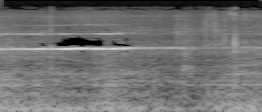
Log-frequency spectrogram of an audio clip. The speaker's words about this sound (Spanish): Bueno, hablando de fluir, esperemos a que se vaya esta moto porque mm, a veces, bueno, Medellín es así. Welcome to Colombia.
